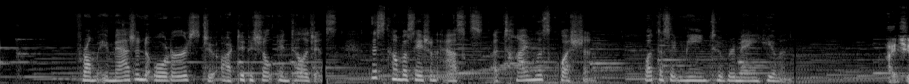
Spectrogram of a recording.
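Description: Blocks of digital silence drop in at 3.22–3.26 s (40 ms), 5.59 s and 7.94–7.96 s: likely the output buffer went unfilled, so the sound cuts hard to silence.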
